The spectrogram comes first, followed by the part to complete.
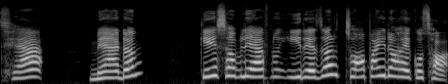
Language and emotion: Nepali, disgusted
